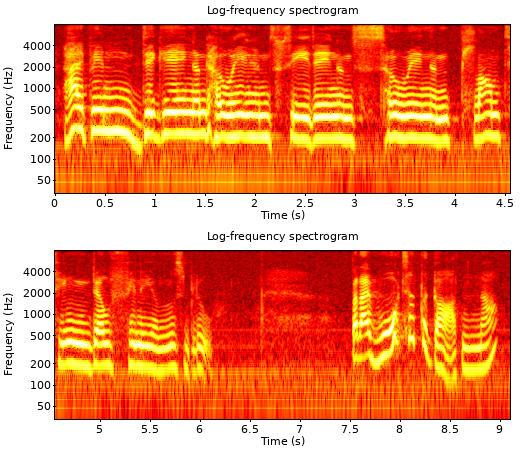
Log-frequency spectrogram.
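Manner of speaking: weary comic verse, some lines slowed right down; lightly performed tired gardener poem; poem recitation. Acted. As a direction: recite it like someone worn out after a day of gardening. Recites her final gardening poem.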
